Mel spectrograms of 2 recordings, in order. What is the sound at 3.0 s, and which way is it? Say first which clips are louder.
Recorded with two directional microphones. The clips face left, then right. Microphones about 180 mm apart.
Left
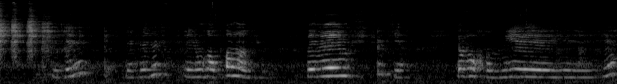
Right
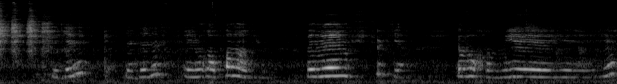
Child singing: right 2 dB; 20° right (ahead or behind).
